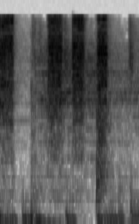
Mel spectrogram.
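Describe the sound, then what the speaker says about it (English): Cooking spray hisses onto a non-stick silicone spatula in several short bursts, close and fairly loud, with no talk. "spray with cooking spray a non-stick silicone spatula"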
